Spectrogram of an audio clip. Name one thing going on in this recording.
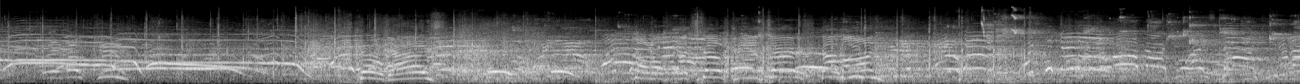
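Sneakers squeak sharply on a hard court, over and over.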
